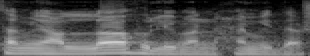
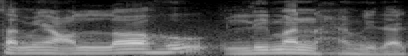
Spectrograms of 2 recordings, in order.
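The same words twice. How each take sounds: First: The words are run together in one stream. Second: The words are said separately, each one distinct. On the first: "একসাথে বললে" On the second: "শব্দটা আসলে"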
